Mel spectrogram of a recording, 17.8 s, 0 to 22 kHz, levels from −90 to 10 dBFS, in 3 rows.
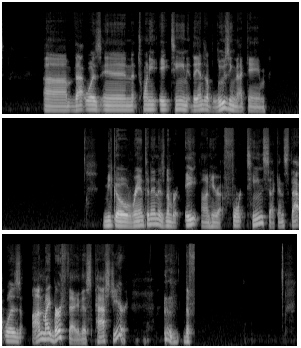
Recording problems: audio cutting out; at 5.5 s for 2 s and at 16 s for 1 s

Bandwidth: 15.5 kHz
